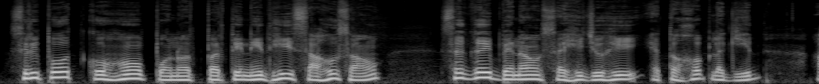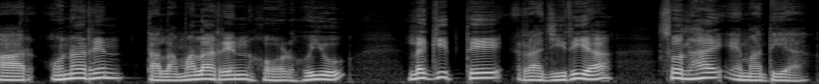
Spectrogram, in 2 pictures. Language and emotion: Santali, neutral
